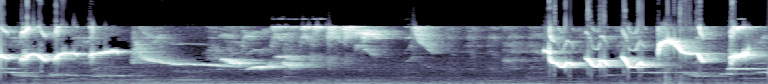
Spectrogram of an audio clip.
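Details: Oriental magpie-robin performing 'full isian' song for training caged birds: long, clear, falling whistles, a quieter pause, then a lively run of short looping whistled notes.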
